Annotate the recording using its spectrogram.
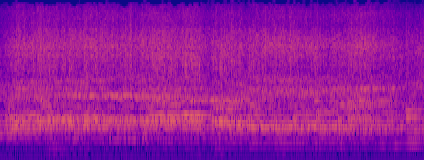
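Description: Voices singing a gospel song in long held notes over musical accompaniment, from a live recording.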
